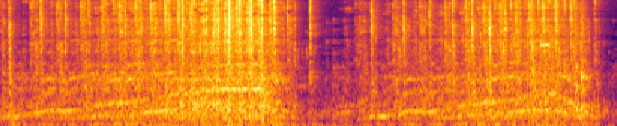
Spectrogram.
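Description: Sewing machine running a straight stitch on bra fabric, a steady close mechanical whir with rapid needle clatter, pausing briefly midway then resuming.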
